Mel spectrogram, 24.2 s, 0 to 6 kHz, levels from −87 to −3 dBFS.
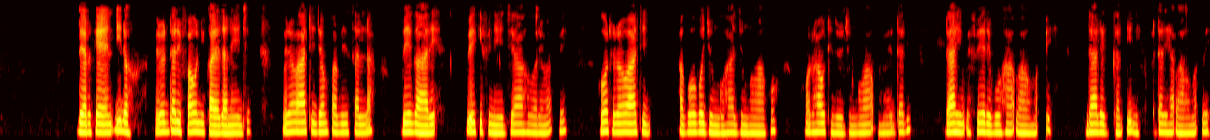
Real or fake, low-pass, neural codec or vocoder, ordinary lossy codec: real; 5.4 kHz; none; MP3, 32 kbps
